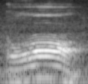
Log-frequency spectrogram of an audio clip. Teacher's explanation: Macam huruf ghain, gha, belakang lidah saja yang naik, tetapi depan masih ada udara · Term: infitah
